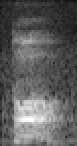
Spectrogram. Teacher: Cuba buat ta, iaitu kita pada gusi tu ta, kemudian dal, dan kemudian yang ketiga ialah huruf to. Tebal sikit bunyinya, to, itu rapat sikit lidah tu.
